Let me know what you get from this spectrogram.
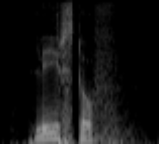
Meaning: the subject matter that is taught or studied
- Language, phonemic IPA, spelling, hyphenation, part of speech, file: Dutch, /ˈleːr.stɔf/, leerstof, leer‧stof, noun, Nl-leerstof.ogg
